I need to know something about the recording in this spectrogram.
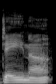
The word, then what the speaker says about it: Dana: is Kaden Dana and I realized I had been pronouncing his last name wrong I believe it's pronounced Dana upon more research Kaden definitely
